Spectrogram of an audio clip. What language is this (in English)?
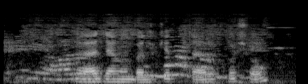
Loarki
